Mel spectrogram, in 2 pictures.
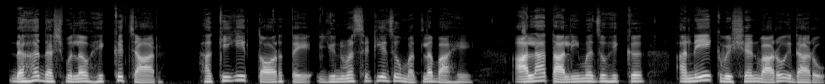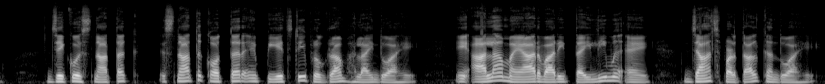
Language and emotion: Sindhi, neutral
